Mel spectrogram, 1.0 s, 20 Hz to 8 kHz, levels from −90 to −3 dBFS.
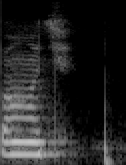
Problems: constant background noise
